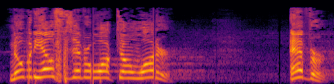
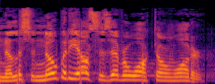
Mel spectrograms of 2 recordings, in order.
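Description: First: Emphatic. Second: Said in the usual way. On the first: Real, not acted. Pastor repeats it, louder, higher.

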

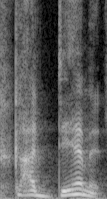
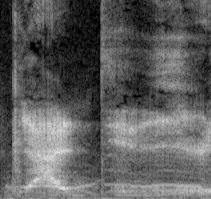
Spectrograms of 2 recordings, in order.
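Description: First: Said in the usual way. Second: Very high, hugely drawn-out seething cry; imitated strangled rage. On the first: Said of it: "instead of saying". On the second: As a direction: choke the curse into a long strained squeal. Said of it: "that's just rage".

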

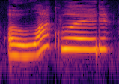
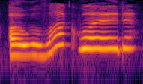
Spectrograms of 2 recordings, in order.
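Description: First: High, slow, falsely breezy call; forced lightness. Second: High, slow sing-song call, louder; merry sing-song. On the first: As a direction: call him as if nothing were wrong. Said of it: "I said it as lightly as I could". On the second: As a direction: coo it like to a cuddly pet. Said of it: "I was using a merry sing-song int". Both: A narrator's reading.

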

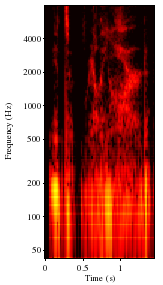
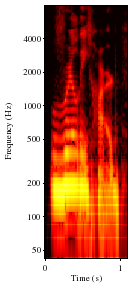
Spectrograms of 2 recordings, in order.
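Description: First: Breathy whisper, much softer, slow. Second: Said in the usual way. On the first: Real, not acted. Mom admits work-from-home is hard, whispering. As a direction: whisper it like a confession.

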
